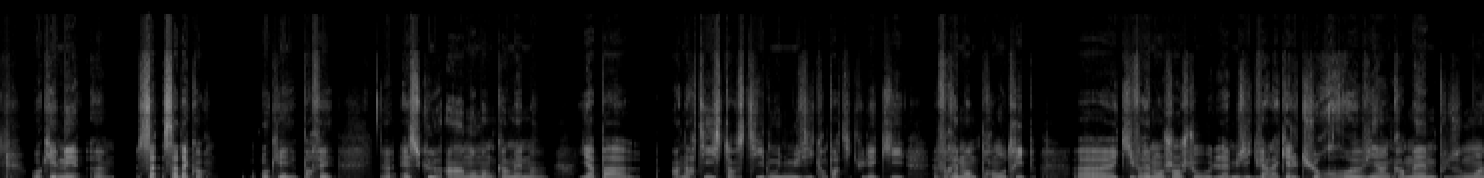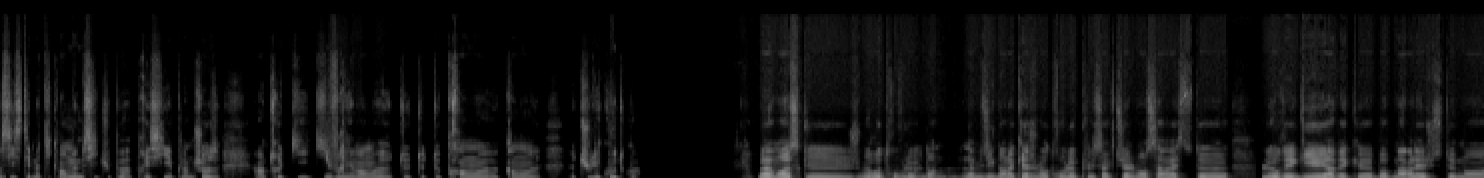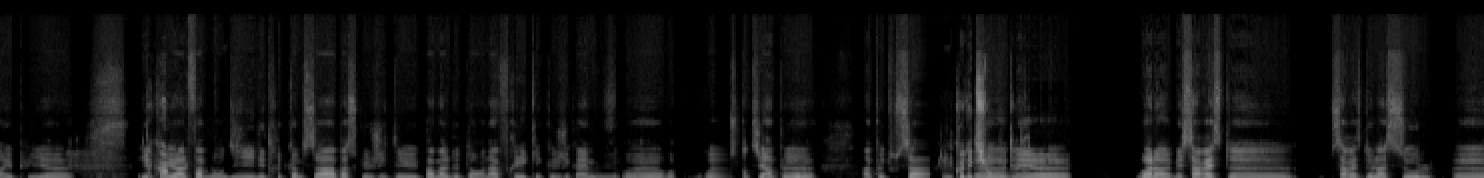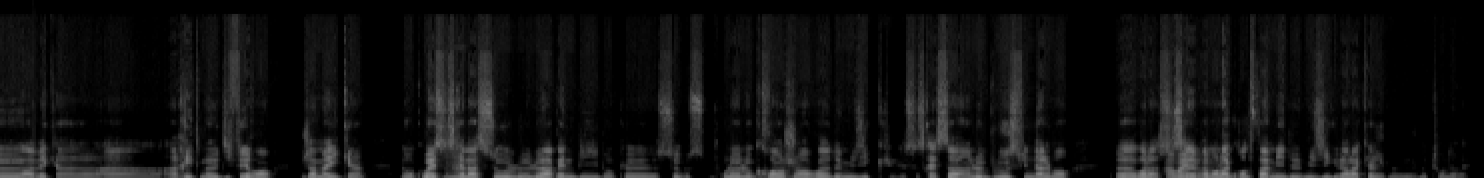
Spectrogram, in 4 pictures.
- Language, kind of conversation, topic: French, podcast, Comment la musique a-t-elle marqué ton identité ?
- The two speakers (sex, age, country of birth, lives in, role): male, 25-29, France, France, guest; male, 35-39, France, France, host
- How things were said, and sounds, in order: stressed: "vraiment"; stressed: "reviens"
